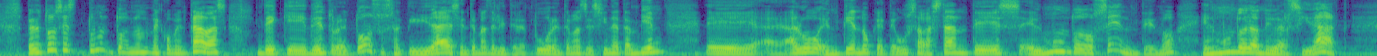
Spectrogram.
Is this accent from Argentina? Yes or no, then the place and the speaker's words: no; Peru; pero en lo que nos corresponde como peruanos, en cualquier parte de nuestro país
